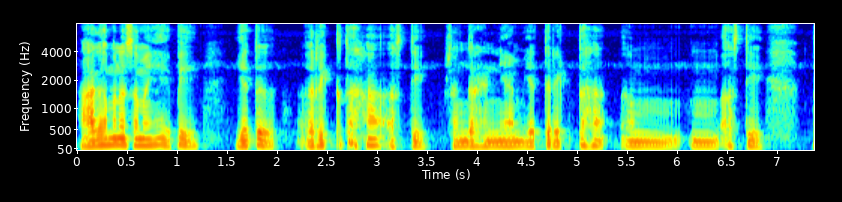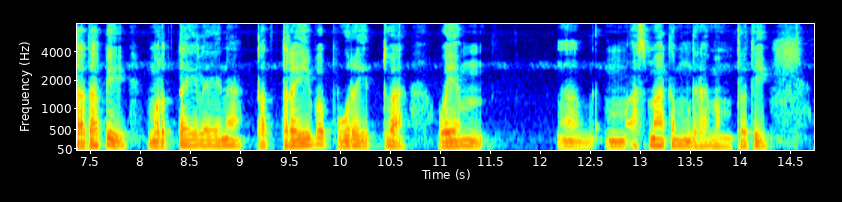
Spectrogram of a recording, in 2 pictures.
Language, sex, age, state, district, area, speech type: Sanskrit, male, 45-60, Karnataka, Shimoga, rural, spontaneous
